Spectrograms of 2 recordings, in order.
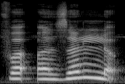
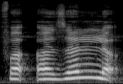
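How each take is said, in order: Both takes have the same delivery.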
